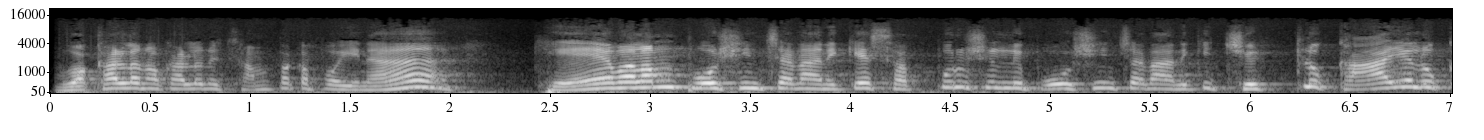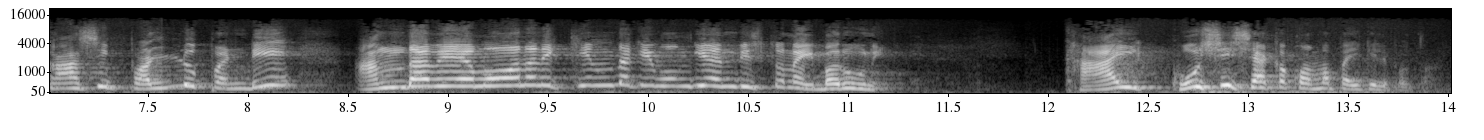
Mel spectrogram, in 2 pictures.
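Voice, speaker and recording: A man's voice: very high-pitched, animated, normal speed, a bit bright. A man giving a devotional sermon on scripture. He tells stories in a conversational way, adds polite asides to his listeners, and acts out the quoted words of family members and sages. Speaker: spiritual discourse speaker.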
